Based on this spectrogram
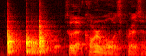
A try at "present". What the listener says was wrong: You said president. President.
